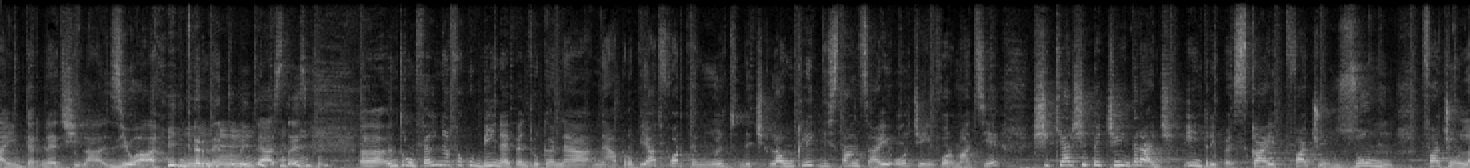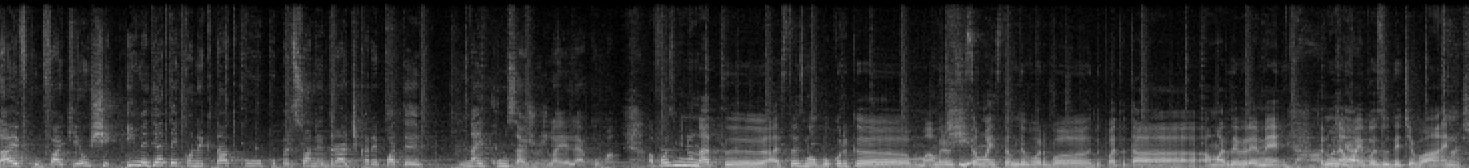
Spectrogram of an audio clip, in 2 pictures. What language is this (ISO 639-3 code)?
ron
